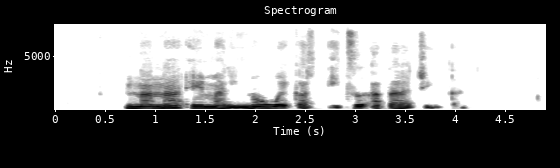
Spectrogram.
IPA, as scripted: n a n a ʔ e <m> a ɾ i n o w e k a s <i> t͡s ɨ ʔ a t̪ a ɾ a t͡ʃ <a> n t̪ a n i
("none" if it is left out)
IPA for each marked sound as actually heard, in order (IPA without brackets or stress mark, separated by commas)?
m, i, i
